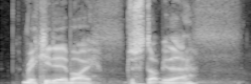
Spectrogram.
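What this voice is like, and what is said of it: Attempted posh English voice. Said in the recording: “Obviously, I can't do the posh voice. ... That were good.”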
